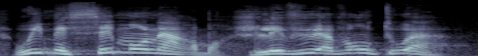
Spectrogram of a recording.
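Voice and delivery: high, stubborn squabble; rival blackbird arguing. Acted. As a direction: argue the claim in a high voice.

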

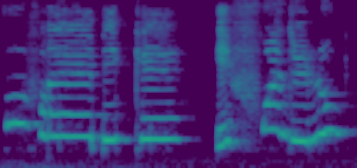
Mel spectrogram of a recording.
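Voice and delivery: very high sweet fake voice; wolf faking mother. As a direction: squeak it like the mother.

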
